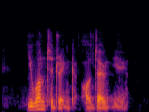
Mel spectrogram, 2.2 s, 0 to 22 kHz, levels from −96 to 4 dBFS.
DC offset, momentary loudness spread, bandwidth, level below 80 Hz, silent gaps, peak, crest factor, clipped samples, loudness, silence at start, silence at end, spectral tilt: under 0.1%; 15 LU; 7.4 kHz; -70 dBFS; none; -12 dBFS; 20 dB; under 0.1%; -31 LUFS; 0.4 s; 0.35 s; -6 dB/octave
